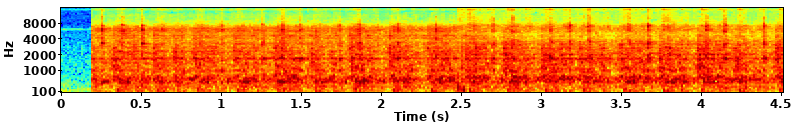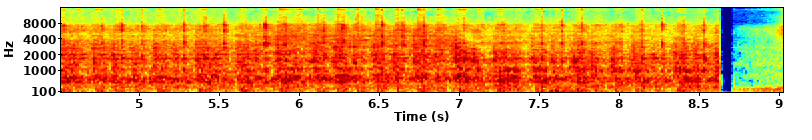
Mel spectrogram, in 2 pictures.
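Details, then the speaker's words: 2007 Honda Titan 150 carburetted motorcycle at idle: fast, steady metallic clatter like iron tapping over the single-cylinder beat; pointing to a loose, worn cam chain slapping the case. "Aí pessoal, vocês viram aí, ó um barulho bem chato. É como seesse ferro batendo, né?"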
